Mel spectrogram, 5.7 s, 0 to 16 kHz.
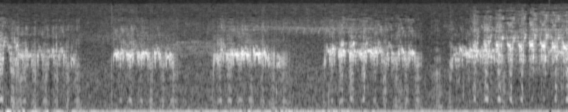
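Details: Nest camera in Karula, Estonia, 25 June 2017 at 16:24, as a black stork parent brings food: five separate buzzy, nasal wheezing bursts of about a second each, spaced by short gaps.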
